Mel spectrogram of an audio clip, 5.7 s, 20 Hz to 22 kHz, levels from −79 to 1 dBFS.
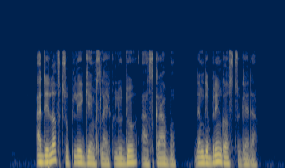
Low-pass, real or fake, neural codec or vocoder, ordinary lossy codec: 7.2 kHz; real; none; none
